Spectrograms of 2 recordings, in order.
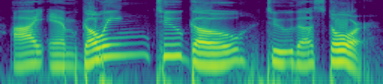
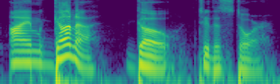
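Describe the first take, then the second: First: It is said carefully, with full words. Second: It is said casually, with reduced words.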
